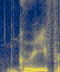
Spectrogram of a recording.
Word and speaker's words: Greef: Greef or Griff? – I believe it's Greef. That's how he pronounced it on stage.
